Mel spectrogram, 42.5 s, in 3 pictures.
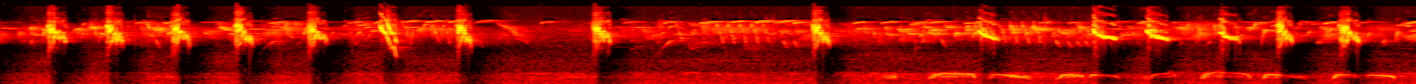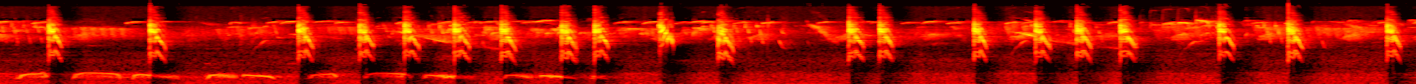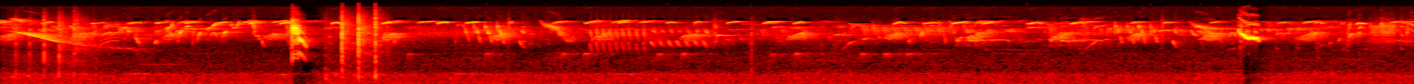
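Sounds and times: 
house sparrow chirping: 0:00.0 - 0:42.4
other birds twittering: 0:00.0 - 0:42.4
doves cooing: 0:08.4 - 0:20.4.

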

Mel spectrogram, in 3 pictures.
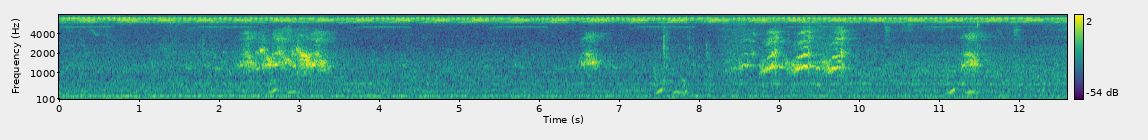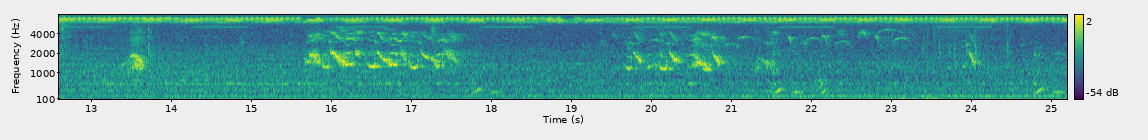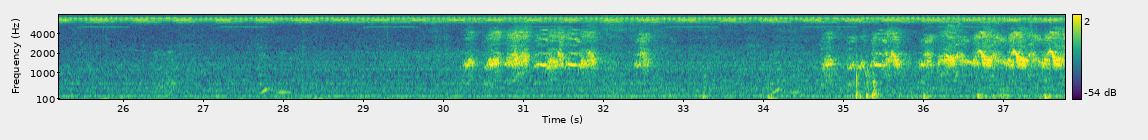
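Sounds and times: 
low hum: 0:00.0 - 0:37.7
bird twittering: 0:01.8 - 0:03.4, 0:06.5 - 0:12.2, 0:15.6 - 0:18.4, 0:19.1 - 0:25.4, 0:27.5 - 0:28.3, 0:30.2 - 0:37.7.

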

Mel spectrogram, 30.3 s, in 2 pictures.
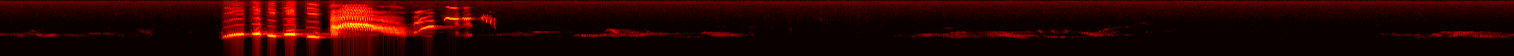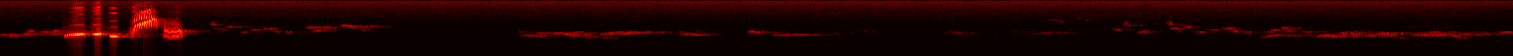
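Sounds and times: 
common blackbird singing: 0:02.2 - 0:05.0, 0:15.7 - 0:18.9.

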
